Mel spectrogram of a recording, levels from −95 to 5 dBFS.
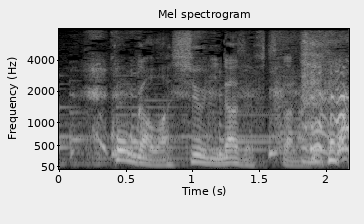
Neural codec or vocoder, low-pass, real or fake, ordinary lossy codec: none; none; real; none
